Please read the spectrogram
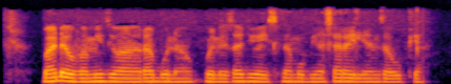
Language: Swahili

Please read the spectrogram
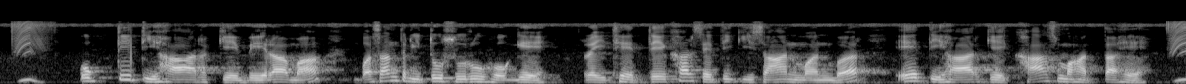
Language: Chhattisgarhi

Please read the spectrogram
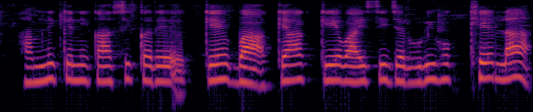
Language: Magahi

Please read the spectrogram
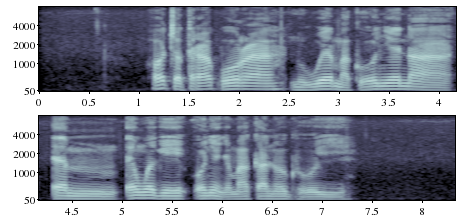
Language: Igbo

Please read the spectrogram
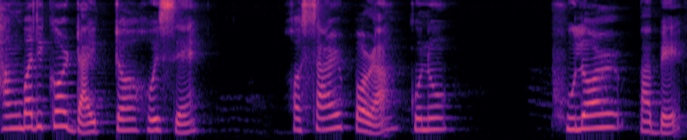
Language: Assamese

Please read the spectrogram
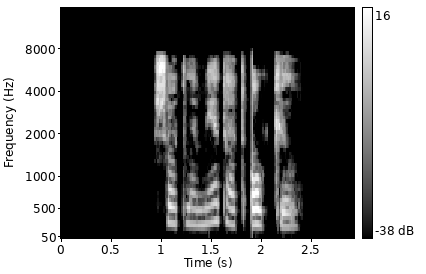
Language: Mari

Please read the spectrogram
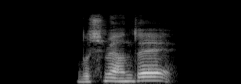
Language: Korean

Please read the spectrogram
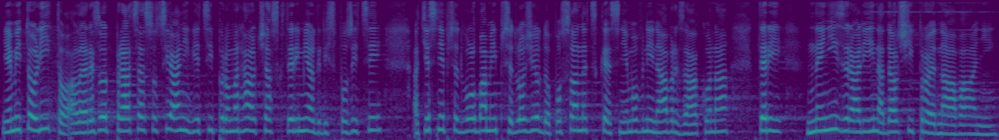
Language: Czech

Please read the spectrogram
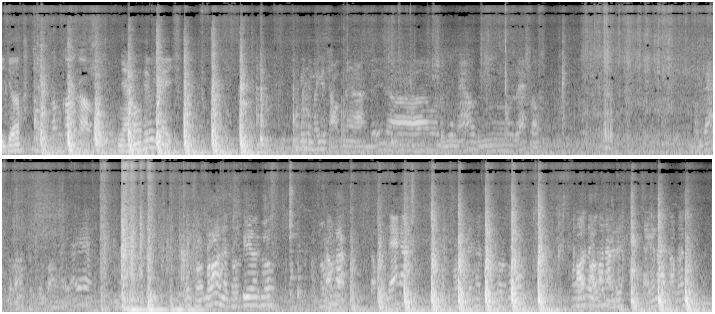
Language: Vietnamese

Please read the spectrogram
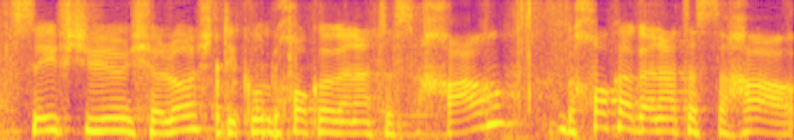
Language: Hebrew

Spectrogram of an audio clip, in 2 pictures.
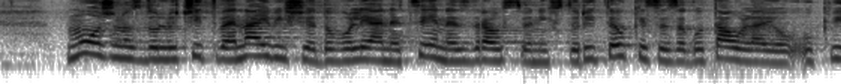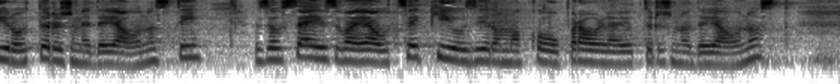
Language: Slovenian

